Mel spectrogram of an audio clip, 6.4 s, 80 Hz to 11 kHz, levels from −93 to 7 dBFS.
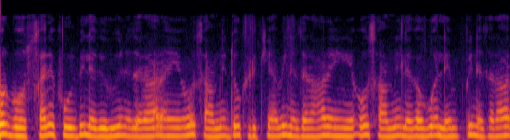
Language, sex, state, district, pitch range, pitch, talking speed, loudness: Hindi, female, Bihar, Katihar, 185-200 Hz, 190 Hz, 280 wpm, -19 LUFS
